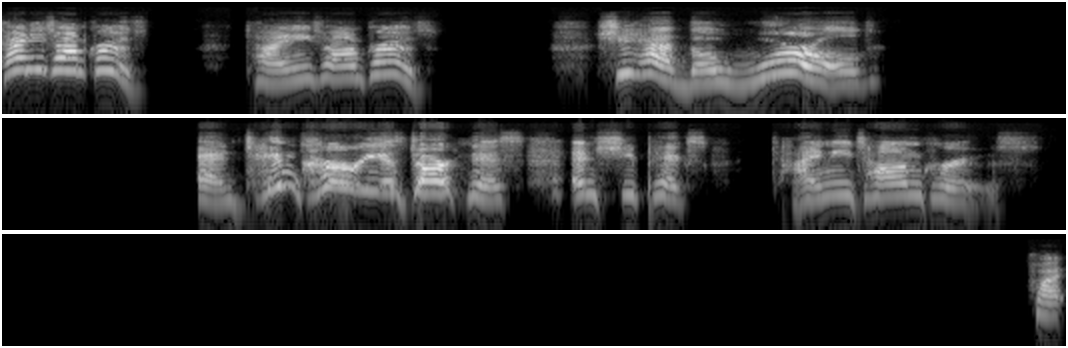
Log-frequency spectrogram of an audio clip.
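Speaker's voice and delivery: furious, fully worked-up, swooping, animated rant. Ranting about a film character's choice, angry and animated. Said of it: "I'm so mad".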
